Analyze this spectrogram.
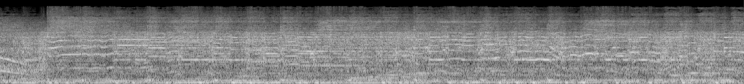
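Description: Idol-pop song playing loud through the stage sound system: an instrumental stretch with strummed electric guitar over a steady bass line.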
